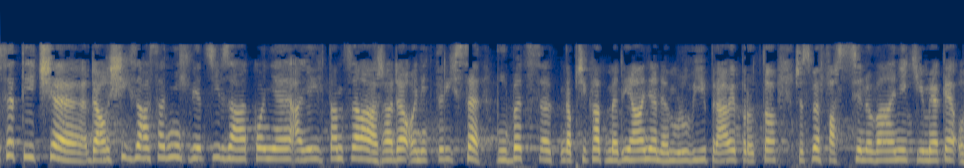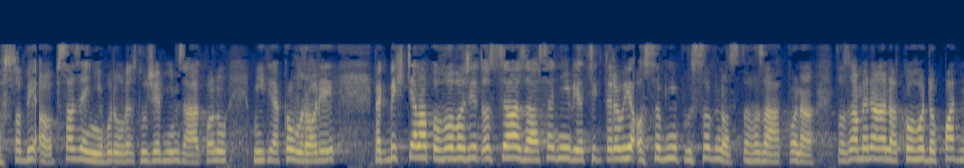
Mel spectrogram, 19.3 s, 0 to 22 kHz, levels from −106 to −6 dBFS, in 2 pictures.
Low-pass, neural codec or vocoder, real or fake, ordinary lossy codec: 7.2 kHz; codec, 16 kHz, 4 kbps, X-Codec, HuBERT features, trained on general audio; fake; MP3, 32 kbps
